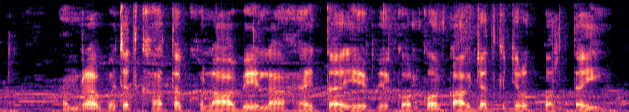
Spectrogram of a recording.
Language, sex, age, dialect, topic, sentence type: Magahi, male, 18-24, Western, banking, question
